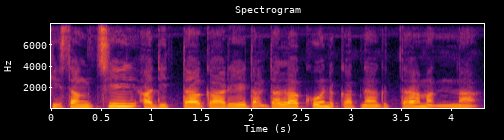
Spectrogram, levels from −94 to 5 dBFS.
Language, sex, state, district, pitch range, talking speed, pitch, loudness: Garo, male, Meghalaya, West Garo Hills, 150-180 Hz, 95 wpm, 160 Hz, -17 LUFS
